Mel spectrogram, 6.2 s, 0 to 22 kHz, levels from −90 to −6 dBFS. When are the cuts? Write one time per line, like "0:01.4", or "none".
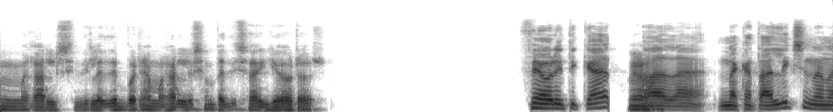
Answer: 0:04.6

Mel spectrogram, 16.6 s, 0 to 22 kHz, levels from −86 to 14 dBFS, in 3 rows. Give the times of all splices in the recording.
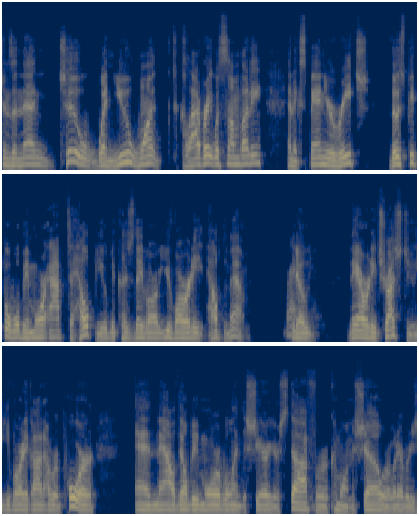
0:02.1

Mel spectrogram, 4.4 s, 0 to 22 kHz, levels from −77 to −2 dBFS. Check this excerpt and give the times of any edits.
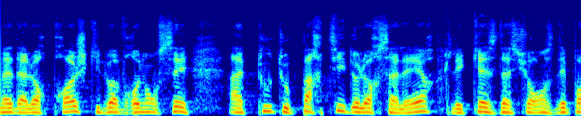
0:03.3

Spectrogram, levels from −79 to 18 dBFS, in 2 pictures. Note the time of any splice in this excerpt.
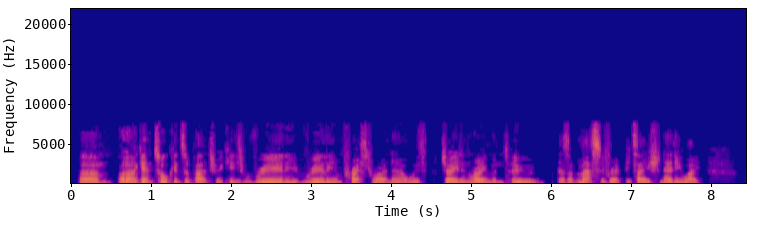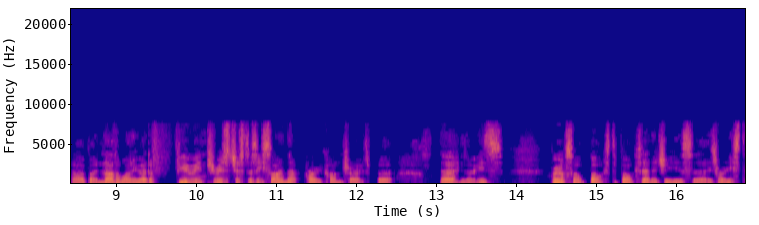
0:04.5
0:13.3

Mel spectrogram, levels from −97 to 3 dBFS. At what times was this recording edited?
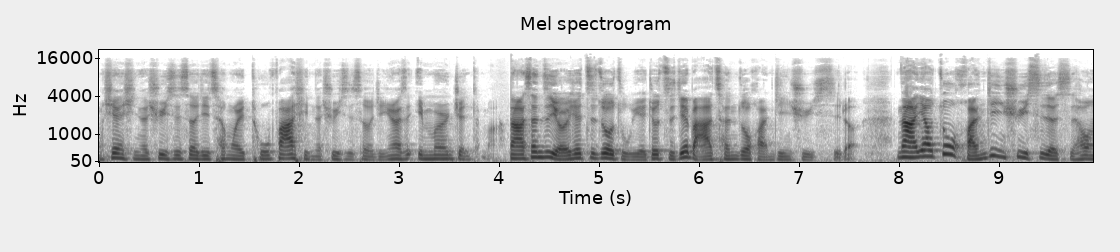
0:04.1

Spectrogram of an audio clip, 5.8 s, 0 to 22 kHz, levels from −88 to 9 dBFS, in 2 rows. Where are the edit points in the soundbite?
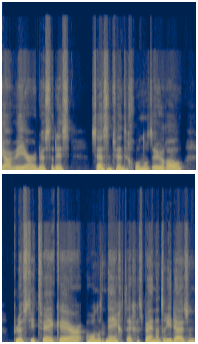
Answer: none

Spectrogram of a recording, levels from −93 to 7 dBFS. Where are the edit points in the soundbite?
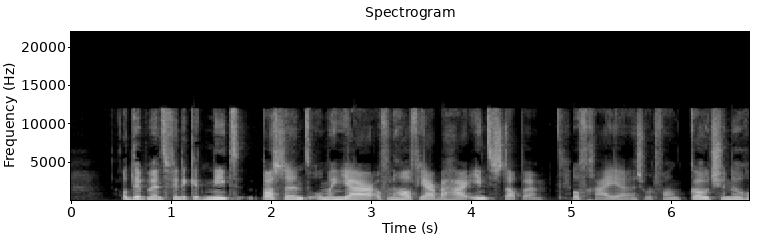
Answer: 0:05.0

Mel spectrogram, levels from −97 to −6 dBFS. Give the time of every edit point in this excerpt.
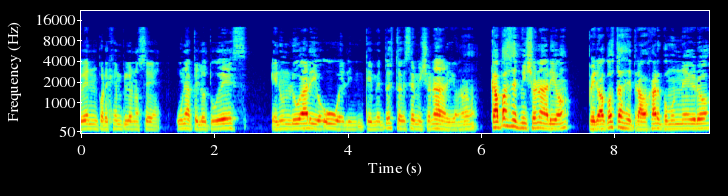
none

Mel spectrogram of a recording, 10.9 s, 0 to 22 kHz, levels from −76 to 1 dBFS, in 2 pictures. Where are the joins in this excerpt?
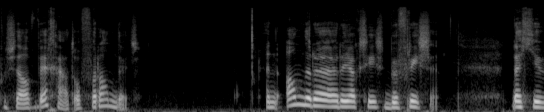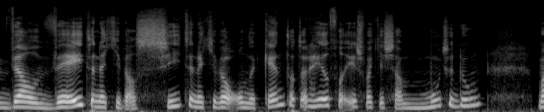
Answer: none

